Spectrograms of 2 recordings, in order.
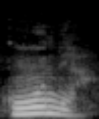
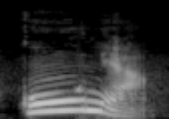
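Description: First: The first syllable is short and clipped. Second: The first syllable is noticeably lengthened. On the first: The speaker calls it wrong. "这个不能读成姑娘，读的太短了" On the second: The speaker calls it right. "第一个音节呢，适当要加长一点"

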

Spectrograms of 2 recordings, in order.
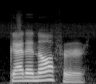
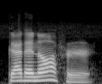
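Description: The two takes are said the same way.

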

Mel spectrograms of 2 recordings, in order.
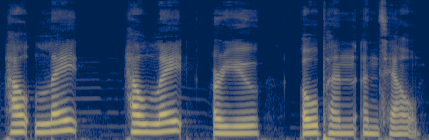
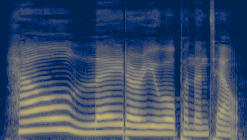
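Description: First: Late and are are separate; late's t is silent. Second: Late and are run together like 'later'. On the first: "你可以选择late 和er 不连，仅仅是late 末尾的t 不发音" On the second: "所以呢整句话就变成了"

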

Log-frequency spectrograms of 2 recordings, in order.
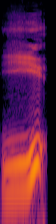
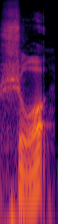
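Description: First: The syllable is pronounced yí. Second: The syllable is pronounced shé. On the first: It describes winding, snake-like movement. "表达像蛇一样爬行移动时则念为仪" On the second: It names the animal, a snake. "当名词出现的时候读作蛇"

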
